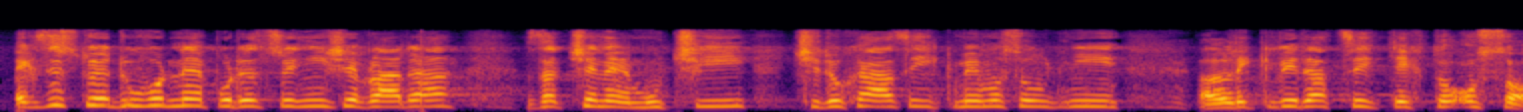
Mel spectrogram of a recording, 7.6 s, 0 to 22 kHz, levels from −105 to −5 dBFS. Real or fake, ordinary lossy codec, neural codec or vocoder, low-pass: fake; none; vocoder, 44.1 kHz, 128 mel bands, Pupu-Vocoder; 7.2 kHz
